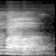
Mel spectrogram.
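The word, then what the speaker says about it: Quelle: e l l e qu Q stands for quella a German word is it that means source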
